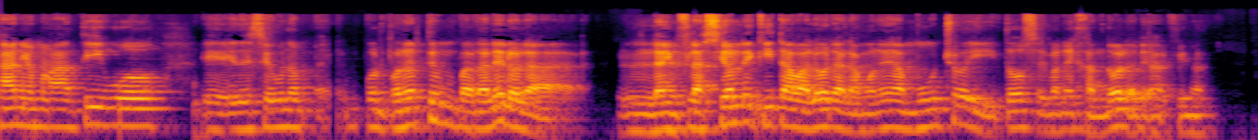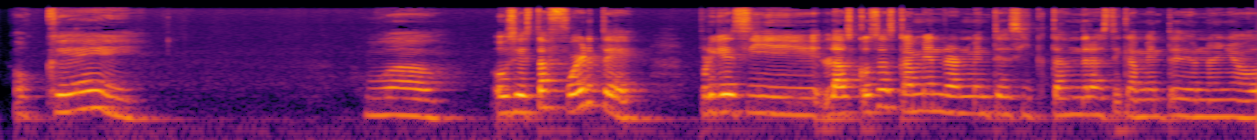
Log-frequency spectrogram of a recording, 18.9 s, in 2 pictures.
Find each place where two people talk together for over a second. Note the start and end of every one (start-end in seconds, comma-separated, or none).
none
